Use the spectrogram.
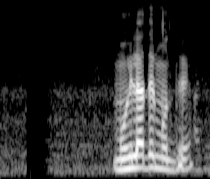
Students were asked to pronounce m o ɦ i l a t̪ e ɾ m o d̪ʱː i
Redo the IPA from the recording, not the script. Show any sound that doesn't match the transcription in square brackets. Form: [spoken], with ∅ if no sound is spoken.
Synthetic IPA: m o ɦ i l a [d̪] e ɾ m o d̪ʱː [e]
